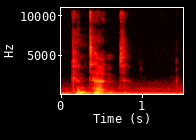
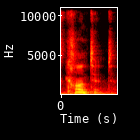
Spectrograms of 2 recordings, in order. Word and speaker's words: content: For example, if I have the word spelled CONTENT as an adjective, I know that it's pronounced content, right? But if it's a noun, it's content, the content of that book, right?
